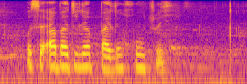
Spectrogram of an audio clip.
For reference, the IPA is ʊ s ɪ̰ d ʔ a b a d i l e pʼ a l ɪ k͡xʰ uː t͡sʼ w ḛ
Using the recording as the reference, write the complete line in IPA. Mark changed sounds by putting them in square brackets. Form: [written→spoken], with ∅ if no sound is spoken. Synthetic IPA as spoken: ʊ s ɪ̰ [d→∅] ʔ a b a d i l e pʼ a l ɪ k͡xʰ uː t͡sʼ w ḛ

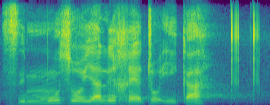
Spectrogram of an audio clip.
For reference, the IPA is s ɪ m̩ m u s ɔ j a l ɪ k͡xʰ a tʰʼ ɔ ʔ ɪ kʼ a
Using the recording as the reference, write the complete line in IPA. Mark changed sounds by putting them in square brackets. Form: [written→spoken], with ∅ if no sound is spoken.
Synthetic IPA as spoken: s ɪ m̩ m u s ɔ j a l ɪ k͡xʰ [a→ɛ] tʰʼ ɔ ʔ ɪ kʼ a

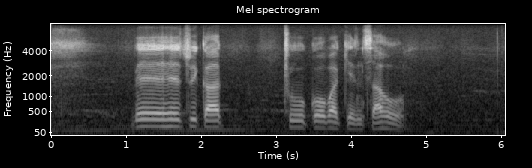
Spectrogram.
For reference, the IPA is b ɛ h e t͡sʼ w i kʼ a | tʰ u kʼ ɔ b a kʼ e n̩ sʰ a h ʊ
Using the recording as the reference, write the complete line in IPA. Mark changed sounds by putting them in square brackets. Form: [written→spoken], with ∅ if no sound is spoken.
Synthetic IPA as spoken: b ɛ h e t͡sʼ w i kʼ a | tʰ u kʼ ɔ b a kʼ e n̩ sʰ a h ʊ

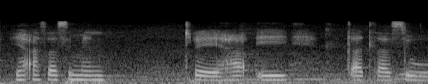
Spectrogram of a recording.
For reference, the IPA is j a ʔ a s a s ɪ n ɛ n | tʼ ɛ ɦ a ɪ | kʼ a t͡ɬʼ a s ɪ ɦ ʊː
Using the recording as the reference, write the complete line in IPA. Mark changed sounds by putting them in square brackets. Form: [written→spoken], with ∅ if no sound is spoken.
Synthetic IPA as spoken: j a ʔ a s a s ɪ [n→m] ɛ n | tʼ ɛ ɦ a ɪ | kʼ a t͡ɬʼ a s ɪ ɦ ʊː

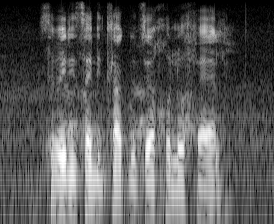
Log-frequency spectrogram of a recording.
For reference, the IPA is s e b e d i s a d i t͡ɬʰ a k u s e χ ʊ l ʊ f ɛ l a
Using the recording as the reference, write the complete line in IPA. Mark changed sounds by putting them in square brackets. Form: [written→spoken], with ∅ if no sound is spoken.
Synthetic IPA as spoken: s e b e d i s a d i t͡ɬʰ a k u [s→t͡s] e χ ʊ l ʊ f [ɛ→ɛː] l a

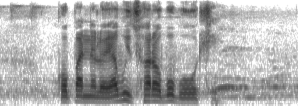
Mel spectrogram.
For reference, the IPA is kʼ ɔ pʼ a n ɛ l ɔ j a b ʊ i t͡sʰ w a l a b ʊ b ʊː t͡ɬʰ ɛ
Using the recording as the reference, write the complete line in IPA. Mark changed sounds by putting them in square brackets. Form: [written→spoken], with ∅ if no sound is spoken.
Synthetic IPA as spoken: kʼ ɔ pʼ a n ɛ l ɔ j a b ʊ i t͡sʰ w a [l→ɾ] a b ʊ b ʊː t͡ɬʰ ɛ

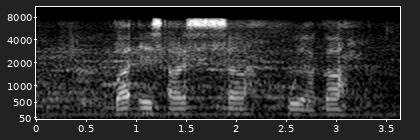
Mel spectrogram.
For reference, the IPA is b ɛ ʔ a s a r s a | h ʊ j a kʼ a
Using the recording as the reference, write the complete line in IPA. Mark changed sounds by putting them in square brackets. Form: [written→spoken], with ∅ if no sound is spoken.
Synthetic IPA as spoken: b [ɛ→a] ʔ [a→ɛ] s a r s a | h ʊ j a kʼ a

